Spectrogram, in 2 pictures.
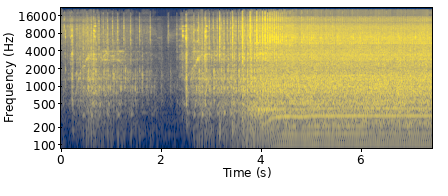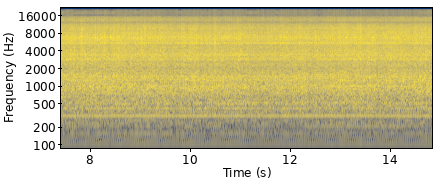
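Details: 20-year-old John Deere mower, after fixing an overfilled crankcase and sloppy valve lash that disabled the compression release: pull-start catches after a couple of tries, then a steady, even putter with no misses or knocks; healthy.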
